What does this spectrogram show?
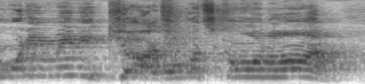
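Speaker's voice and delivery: high, bewildered demand; retold alarmed questioning. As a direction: press for answers, pitched well up. Questioning the upset woman, retold.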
